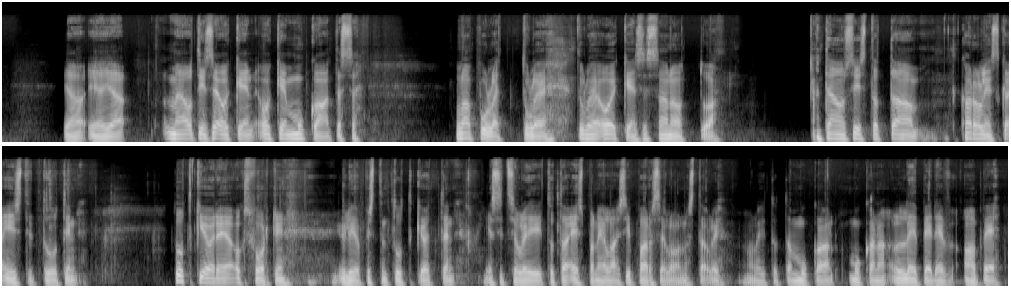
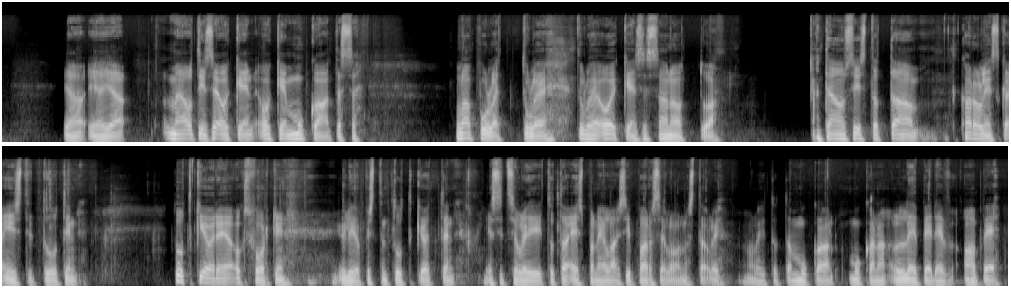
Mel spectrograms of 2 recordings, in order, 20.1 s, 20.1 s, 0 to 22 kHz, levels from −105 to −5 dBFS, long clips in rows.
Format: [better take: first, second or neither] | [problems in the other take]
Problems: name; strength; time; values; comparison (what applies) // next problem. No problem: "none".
neither | none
